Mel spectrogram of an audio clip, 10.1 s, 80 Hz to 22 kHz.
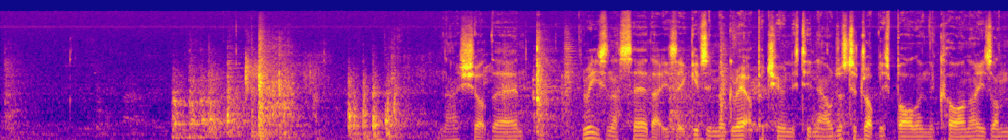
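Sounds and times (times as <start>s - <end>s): pool balls clicking: 1.7s - 8.6s.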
